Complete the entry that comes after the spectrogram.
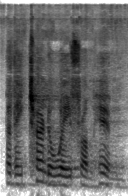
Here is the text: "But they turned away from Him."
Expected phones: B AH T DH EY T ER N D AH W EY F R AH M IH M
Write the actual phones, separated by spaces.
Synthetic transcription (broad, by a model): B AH T DH EY T ER N D AH W EY F R AH M IH M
